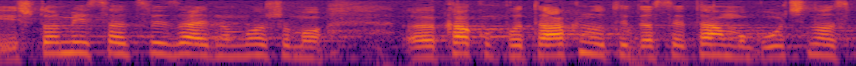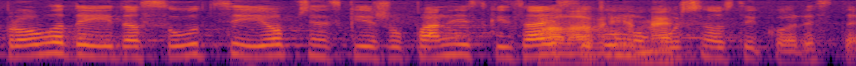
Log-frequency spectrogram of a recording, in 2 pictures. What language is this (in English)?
Croatian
